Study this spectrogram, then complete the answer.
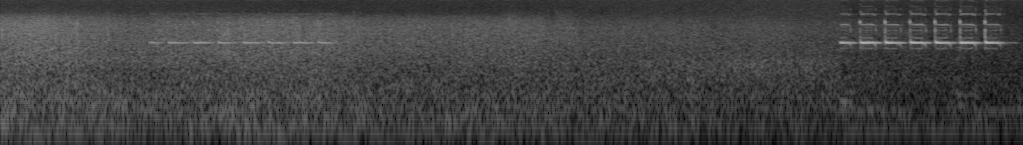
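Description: Waves splash and roar in strong wind.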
